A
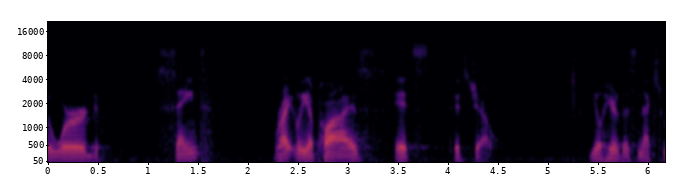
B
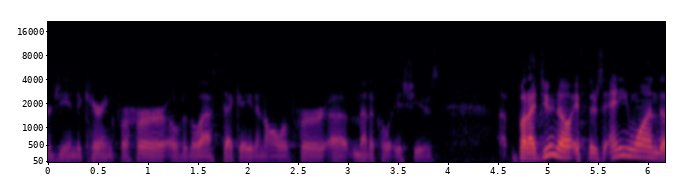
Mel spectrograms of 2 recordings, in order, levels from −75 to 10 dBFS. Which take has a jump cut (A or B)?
A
